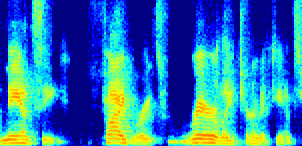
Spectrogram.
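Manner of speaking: put-on patronizing, dismissive, talking-down tone. Retelling a doctor's words about fibroids: imitating a condescending tone. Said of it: "condescendingly said".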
